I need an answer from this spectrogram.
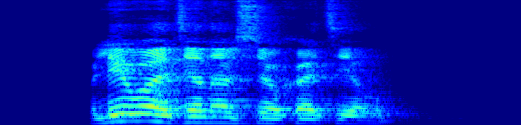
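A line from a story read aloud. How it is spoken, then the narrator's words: Colonel's dismissive snort. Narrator (Russian): хмыкнул полковник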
